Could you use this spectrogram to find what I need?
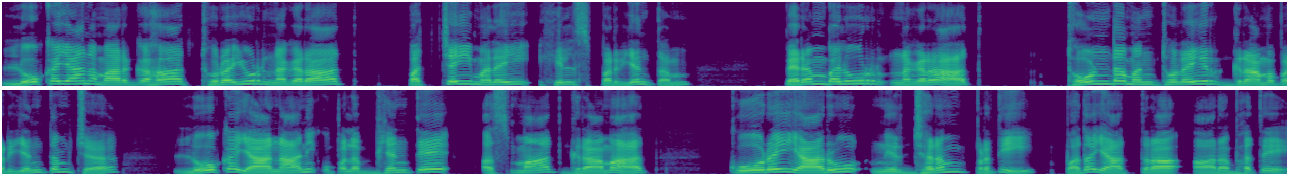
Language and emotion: Sanskrit, neutral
